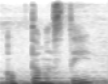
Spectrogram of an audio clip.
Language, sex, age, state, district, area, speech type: Sanskrit, female, 18-30, Kerala, Idukki, rural, spontaneous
